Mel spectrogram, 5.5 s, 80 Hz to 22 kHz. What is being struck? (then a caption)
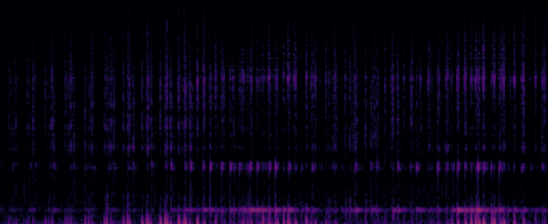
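Hard plastic water bottle. A hard plastic water bottle is tapped up close, producing a rapid, dense patter of dull, low-heavy taps. Faint steady tones ring underneath. The tapping swells louder around 2, 2.6 and 4.8 seconds before easing off again.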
